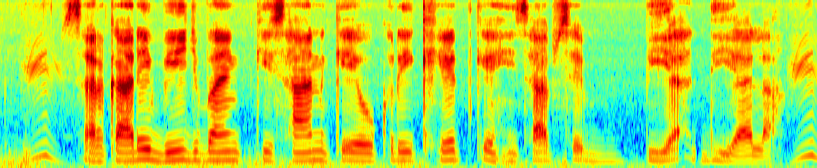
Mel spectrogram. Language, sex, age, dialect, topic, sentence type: Bhojpuri, male, 18-24, Northern, agriculture, statement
